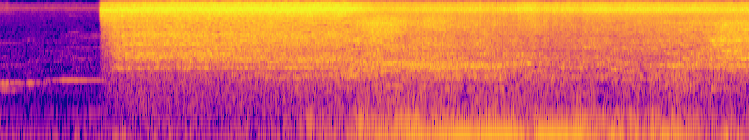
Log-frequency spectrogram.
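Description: Hot oil in a pan suddenly bursts into a loud, steady sizzle and roar of flames.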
